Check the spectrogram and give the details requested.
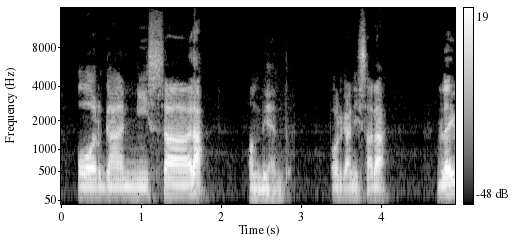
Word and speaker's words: organizará: So the useful thing about the accent being on this ending is that we don't have to worry about where the accent goes when we're pronouncing the whole verb. Organizará on the end.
